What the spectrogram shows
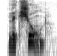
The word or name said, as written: lektion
